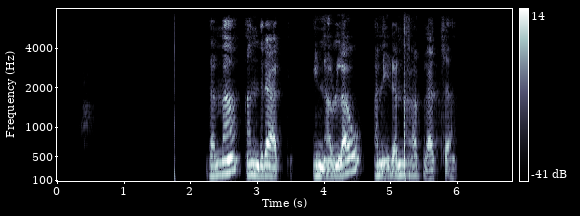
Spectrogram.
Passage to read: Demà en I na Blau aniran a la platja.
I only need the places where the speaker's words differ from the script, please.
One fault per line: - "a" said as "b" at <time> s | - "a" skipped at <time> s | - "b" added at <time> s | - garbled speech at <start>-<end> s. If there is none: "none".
- "Drac" added at 3.1 s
